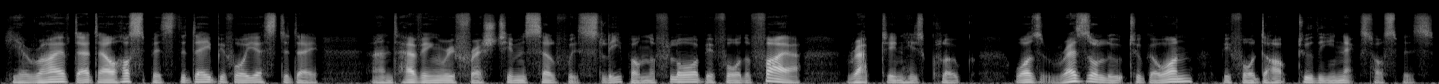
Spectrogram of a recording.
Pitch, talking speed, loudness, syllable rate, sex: 95 Hz, 150 wpm, -23 LUFS, 4.6 syllables/s, male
